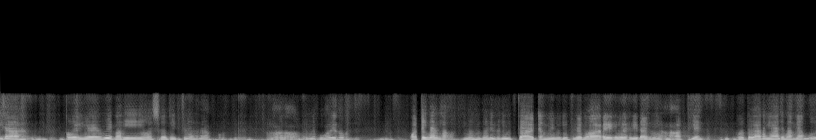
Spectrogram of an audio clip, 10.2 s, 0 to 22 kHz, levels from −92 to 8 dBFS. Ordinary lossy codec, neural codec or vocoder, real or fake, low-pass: none; codec, 16 kHz, 0.5 kbps, FreqCodec, smaller model; fake; 7.2 kHz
